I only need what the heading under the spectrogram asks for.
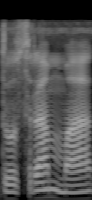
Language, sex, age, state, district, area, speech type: Santali, male, 30-45, West Bengal, Bankura, rural, spontaneous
